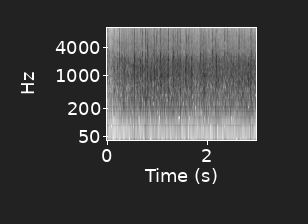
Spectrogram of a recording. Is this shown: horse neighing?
no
